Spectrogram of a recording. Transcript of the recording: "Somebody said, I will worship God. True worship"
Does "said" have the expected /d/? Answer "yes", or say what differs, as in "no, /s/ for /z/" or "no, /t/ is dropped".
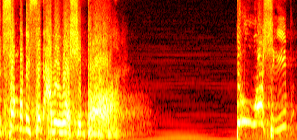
yes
